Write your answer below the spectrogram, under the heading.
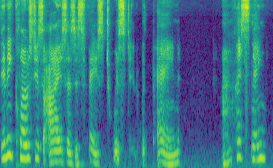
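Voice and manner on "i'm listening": whisper, quieter. Stanley answers Zero, who is in pain, whispering. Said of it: "Stanley whispered".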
